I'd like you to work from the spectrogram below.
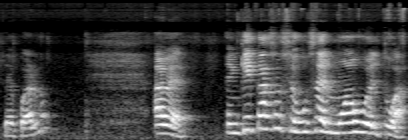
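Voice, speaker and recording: A woman teaching beginner French, explaining slowly and patiently and often checking that her students follow. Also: high voice, big pitch swings, roomy sound. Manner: slow, patient explaining with frequent check-ins. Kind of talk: beginner language lesson.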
